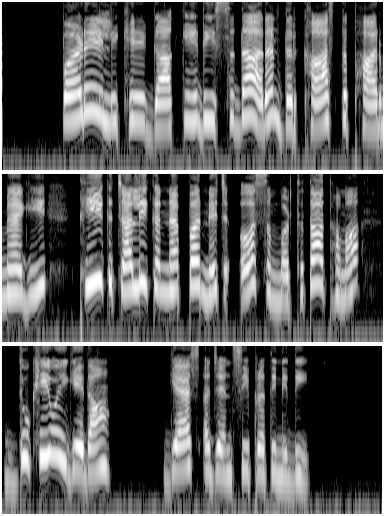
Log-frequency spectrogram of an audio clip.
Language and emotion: Dogri, disgusted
